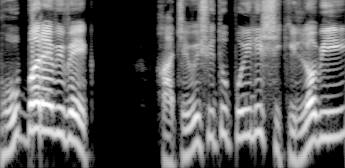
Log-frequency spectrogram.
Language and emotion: Goan Konkani, surprised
